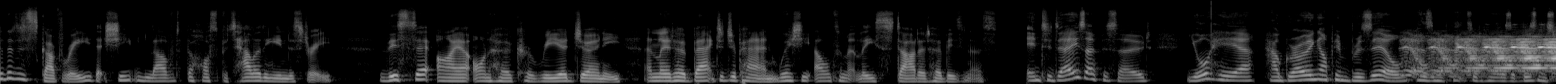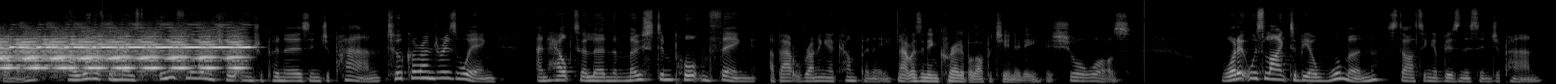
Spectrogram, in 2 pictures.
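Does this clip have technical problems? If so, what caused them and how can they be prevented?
Yes. Word clock ticks run from 0.19 to 29.98 s: about twenty single-sample ticks, roughly every 1.5 s. Their steady spacing, unlike random dropouts, points to a receiver clock drifting slightly from the sender's. Lock the receiving device to the incoming digital clock.

Feedback howl builds from 13.99 to 18.29 s. A tone near 2 kHz swells to about 18 dB above the speech and pulses roughly every 300 ms. The growth and pulsing at the loop delay set it apart from a steady interference tone. Keep only one device's microphone and loudspeaker active in a room on the same call.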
